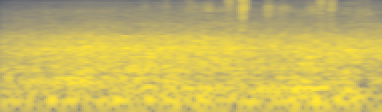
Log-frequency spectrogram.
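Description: African grey parrot imitating a car engine starting, producing a continuous rough, rumbling engine-like drone that stays steady and fairly loud throughout.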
